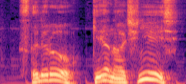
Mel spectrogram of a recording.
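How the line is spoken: Yelling. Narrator (Russian): заорал Сэм

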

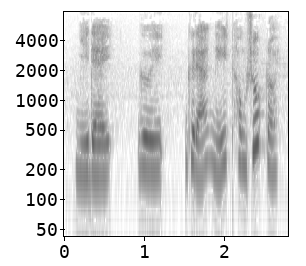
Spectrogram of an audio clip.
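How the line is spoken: Trembling call. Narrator (Vietnamese): run rẩy gọi một tiếng

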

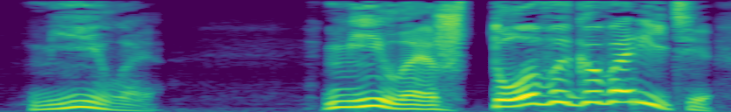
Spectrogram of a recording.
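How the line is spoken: Crying out. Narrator (Russian): вскрикнула Марья Константиновна

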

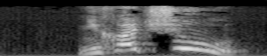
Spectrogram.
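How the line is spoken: Old man wailing. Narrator (Russian): тут же завопил дед

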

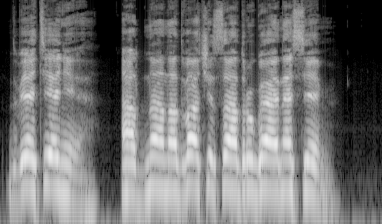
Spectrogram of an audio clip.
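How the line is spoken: Loud announcement. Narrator (Russian): громко сообщил

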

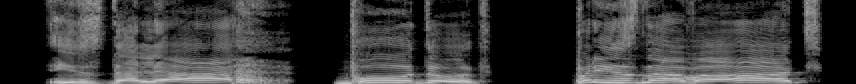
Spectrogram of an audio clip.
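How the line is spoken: Shouting like deafened man. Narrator (Russian): как оглохший прокричал он

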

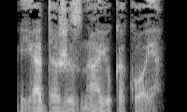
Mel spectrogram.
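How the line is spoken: Muttered under breath. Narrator (Russian): пробормотал себе под нос Лавкач

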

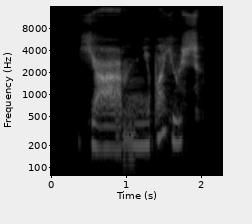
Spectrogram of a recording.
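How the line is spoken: Whisper. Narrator (Russian): шепотом сказала Оленька

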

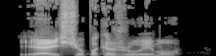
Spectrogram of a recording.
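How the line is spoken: Grumbling. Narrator (Russian): проворчал он

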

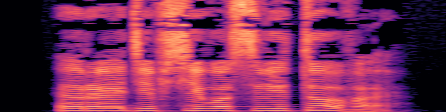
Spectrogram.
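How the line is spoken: Growling. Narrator (Russian): прорычал он, заметив пятна

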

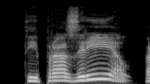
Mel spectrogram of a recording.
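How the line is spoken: Joyful madwoman. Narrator (Russian): радостно подлетела ко мне сумасшедшая

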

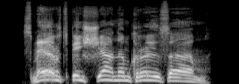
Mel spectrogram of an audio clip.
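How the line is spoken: Rallying battle shout. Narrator (Russian): выкрикнул лидер нападающих, подбадривая своих бойцов

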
